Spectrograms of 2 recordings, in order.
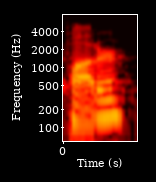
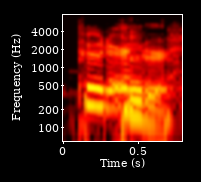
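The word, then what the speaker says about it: POODR: And I'm pretty sure that's how you say it, right, Potter? Pooter.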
